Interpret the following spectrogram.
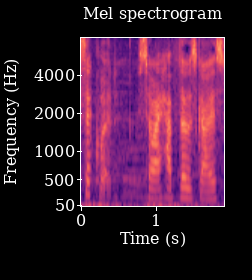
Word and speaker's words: cichlid: octopus paddlefish clownfish and chicklets chick hold up give me a second okay apparently it's pronounced cichlid so i have those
